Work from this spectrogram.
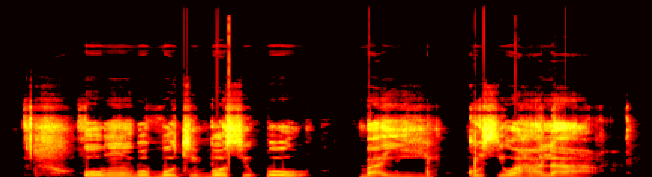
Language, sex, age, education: Yoruba, male, 30-45, tertiary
